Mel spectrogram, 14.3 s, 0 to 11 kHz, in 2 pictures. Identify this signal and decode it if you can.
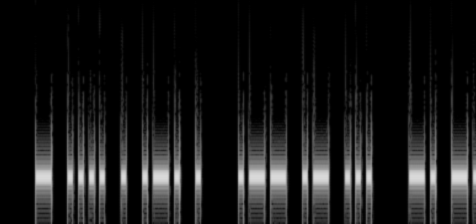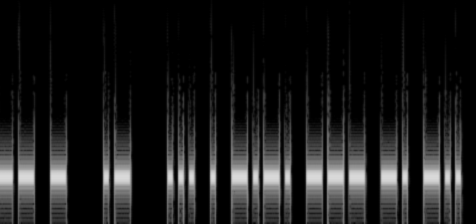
Morse code, heard as a keyed tone, about 15 wpm, 700 Hz. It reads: THERE WAS NOT A SECOND
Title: Sentences from Top 1100 Words 15wpm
